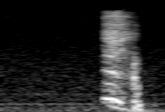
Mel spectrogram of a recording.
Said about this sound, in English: Uh-oh, I'm going to sneeze.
